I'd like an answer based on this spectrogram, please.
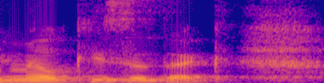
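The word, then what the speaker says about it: Melchizedek: by Light Mission uncovered don't give up okay pronounce MC okay melkis EDC who name means king of righteousness is the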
